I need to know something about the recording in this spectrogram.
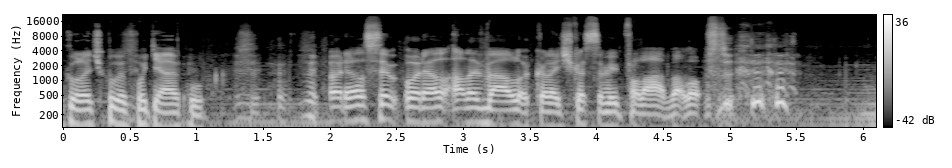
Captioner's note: laughs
